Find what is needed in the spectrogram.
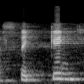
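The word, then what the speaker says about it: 接近: Chữ tiếp và chữ cận đọc theo âm ông là xịch kinh, đúng không?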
